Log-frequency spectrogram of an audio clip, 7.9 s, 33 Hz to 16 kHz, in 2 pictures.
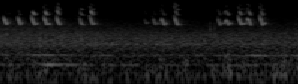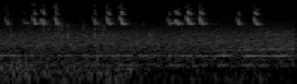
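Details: European greenfinch young being fed by a parent on 1 June 2017, begging in short clustered bursts of three to five high, sharp chirps, repeated about every second, with a faint low background hum.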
